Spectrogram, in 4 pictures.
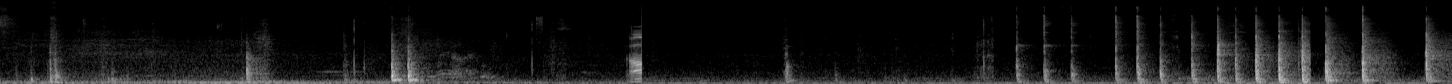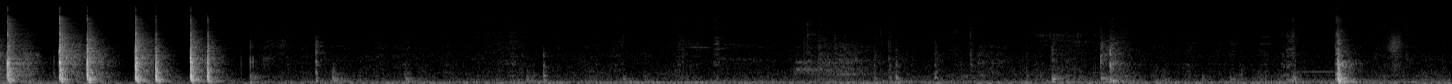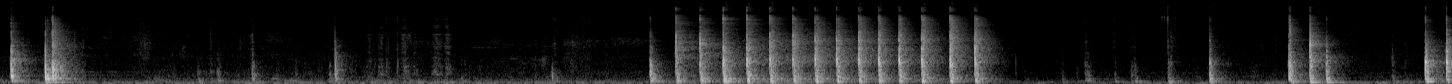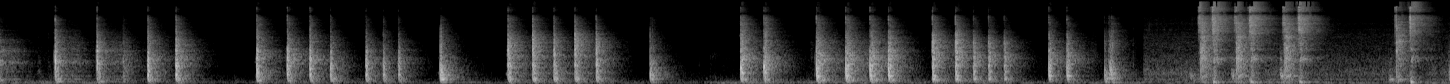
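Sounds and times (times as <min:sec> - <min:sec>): hammering on wood: 0:10.1 - 0:16.9, 0:35.6 - 0:39.1, 0:43.3 - 0:50.3, 0:51.0 - 0:58.0.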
